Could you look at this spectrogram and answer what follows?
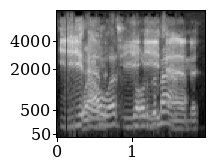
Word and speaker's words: Entenmann: Entemans. No, that's not even close. It's Entenmann.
